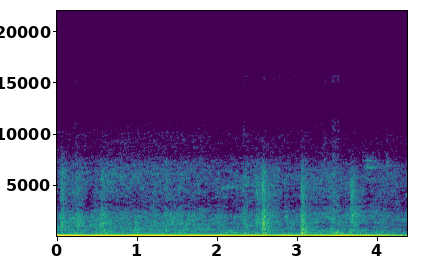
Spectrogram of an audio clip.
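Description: A steady low hum, with a few faint soft taps or rustles in the last second or two.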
